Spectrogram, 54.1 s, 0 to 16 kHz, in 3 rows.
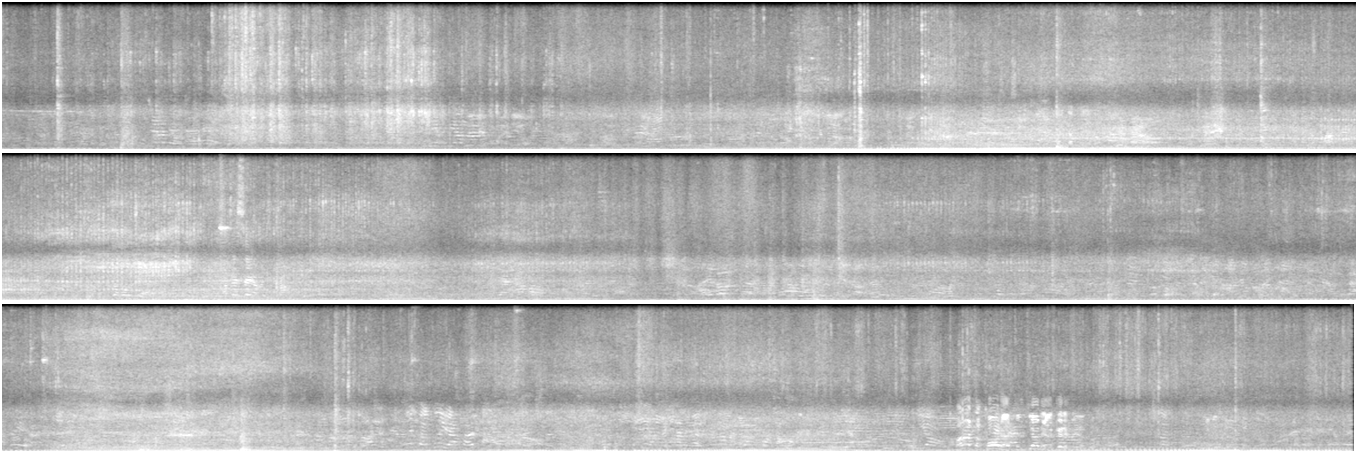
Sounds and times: Traffic sound 0.0 - 54.1

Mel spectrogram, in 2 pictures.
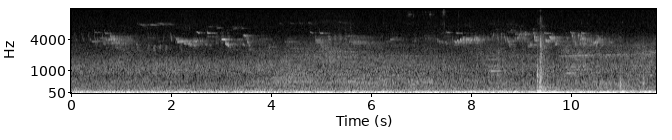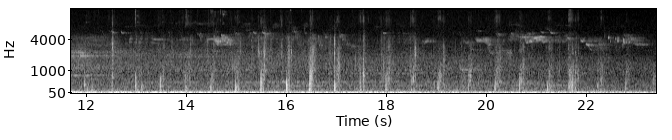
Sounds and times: cars passing by 0.0 - 23.4
steps on the stoney passway 9.7 - 23.4

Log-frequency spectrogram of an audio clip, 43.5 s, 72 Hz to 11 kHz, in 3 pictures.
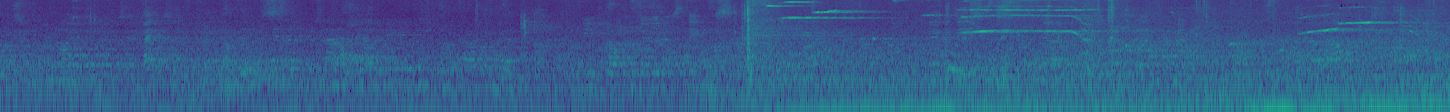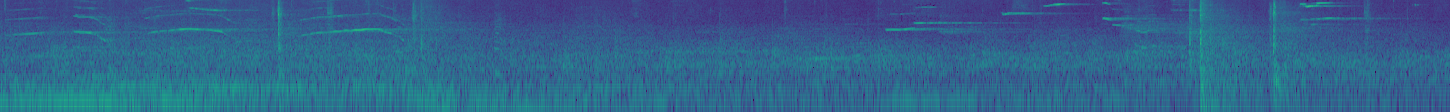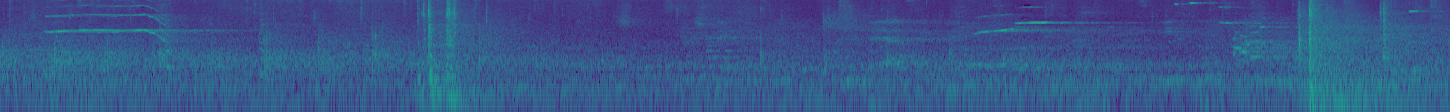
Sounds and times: sqeaking doors 7.2 - 20.5
sqeaking doors 23.0 - 32.0
sqeaking doors 40.7 - 43.5

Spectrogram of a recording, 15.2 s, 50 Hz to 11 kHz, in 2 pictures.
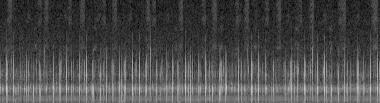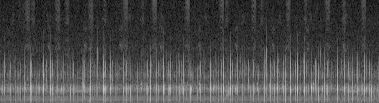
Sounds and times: underwater rhythms 0.0 - 15.1

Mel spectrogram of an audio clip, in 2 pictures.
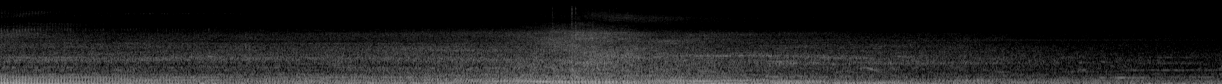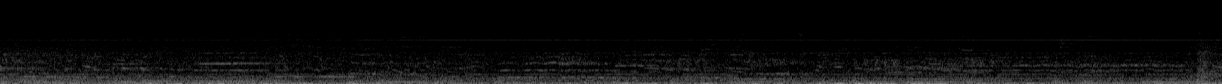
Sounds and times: traffic sound 0.0 - 10.6

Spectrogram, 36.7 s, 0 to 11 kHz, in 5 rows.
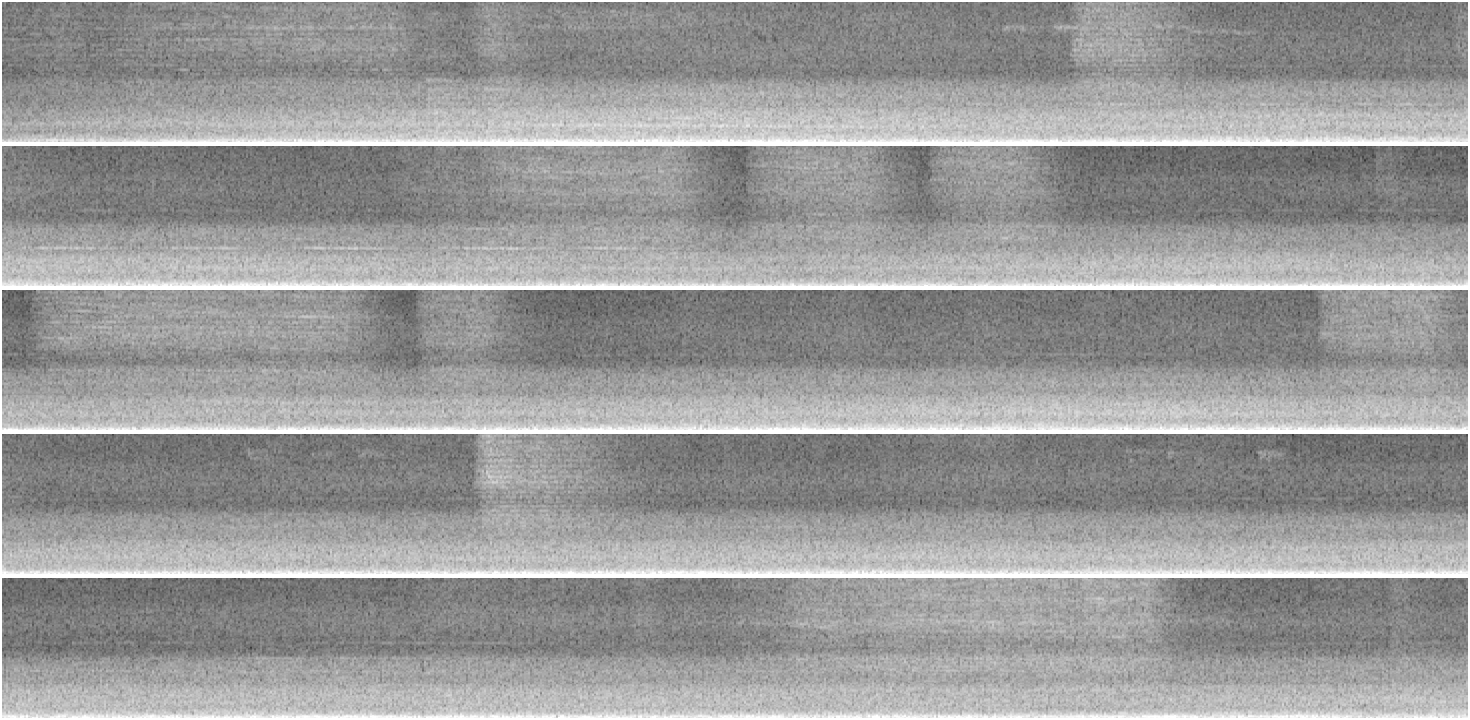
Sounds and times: Traffic Noise 0.0 - 36.6
Factory noise 14.9 - 36.6

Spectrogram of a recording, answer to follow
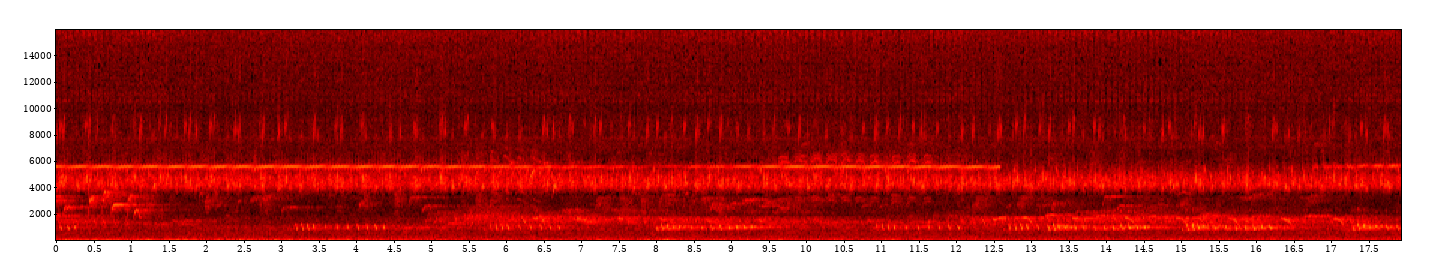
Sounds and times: Tropical birds 0.0 - 17.9

